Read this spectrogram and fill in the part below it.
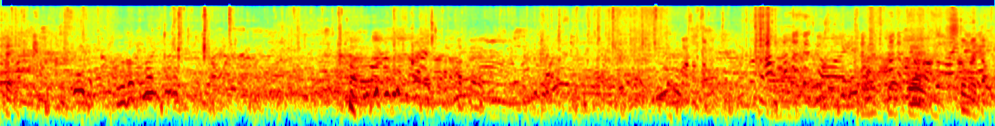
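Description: Water splashes and sloshes as large animals swim and play.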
